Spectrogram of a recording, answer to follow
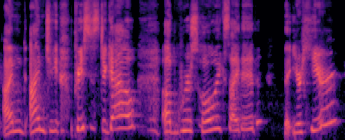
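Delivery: high, gushing hostess voice; rally the crowd as a thrilled priestess; very high-pitched, eager welcome; excited priestess. Acted. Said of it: "she's the most excited at all".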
